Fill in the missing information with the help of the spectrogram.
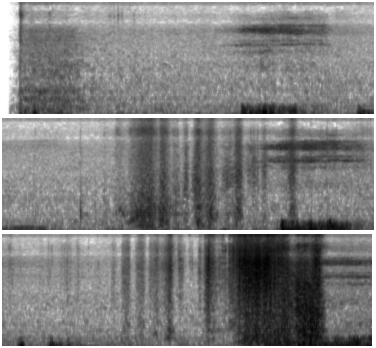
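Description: Low, rough snoring breaths recur every few seconds, with some rustling and a louder hiss near the end; dog snoring.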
